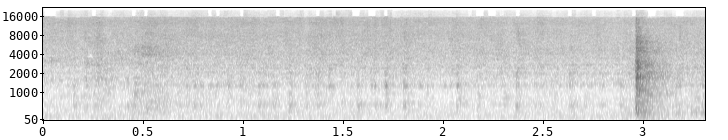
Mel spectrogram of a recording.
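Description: Butter melts in a saucepan with a steady, soft sizzling hiss throughout, faint and continuous, ending with one brief sharper clatter.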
